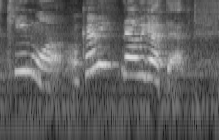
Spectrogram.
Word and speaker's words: quinoa: Quino, it's quinoa.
